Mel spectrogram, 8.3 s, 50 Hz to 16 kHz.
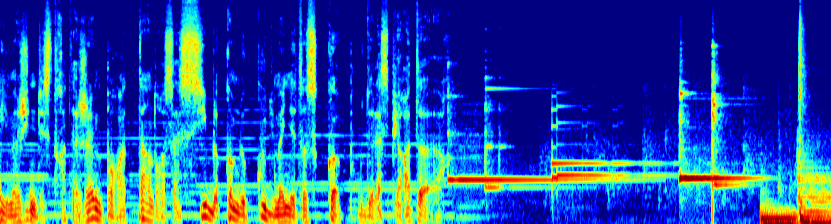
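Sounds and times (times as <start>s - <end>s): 
speech: 0.0s - 4.7s
doorbell chime at a home's front door: 4.4s - 8.2s.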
